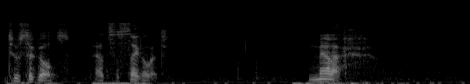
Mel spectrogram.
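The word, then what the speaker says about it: מֶלֶךְ: Melech. Melech means king. Stress on the first one, two segols.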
